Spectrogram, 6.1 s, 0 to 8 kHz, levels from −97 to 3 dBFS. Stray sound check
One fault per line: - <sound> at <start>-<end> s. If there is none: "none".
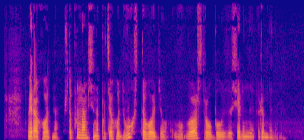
none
